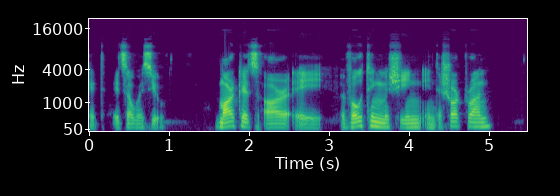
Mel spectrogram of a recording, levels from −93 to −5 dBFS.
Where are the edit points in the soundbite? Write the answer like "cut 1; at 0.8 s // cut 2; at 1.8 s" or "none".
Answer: cut 1; at 1.5 s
